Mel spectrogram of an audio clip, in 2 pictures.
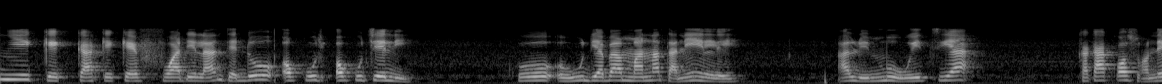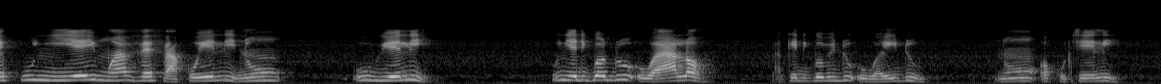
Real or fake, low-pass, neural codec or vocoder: real; 5.4 kHz; none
